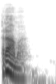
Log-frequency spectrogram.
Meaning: 1. frame (structural elements of a building, bicycle, or other constructed object) 2. frame (of a photo, picture, etc.) 3. window frame
- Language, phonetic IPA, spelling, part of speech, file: Russian, [ˈramə], рама, noun, Ru-рама.ogg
